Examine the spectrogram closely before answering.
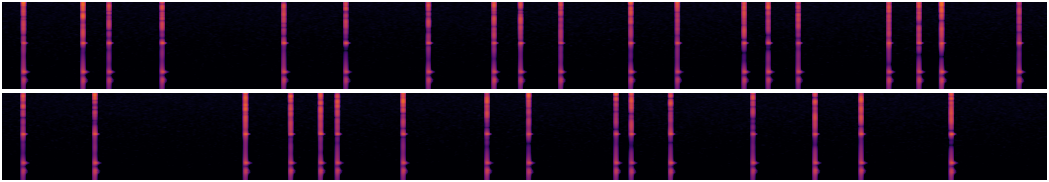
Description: Irregular taps on a table. There is no code.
